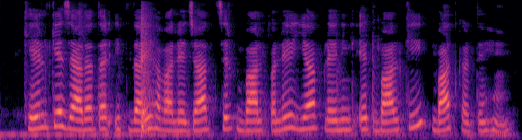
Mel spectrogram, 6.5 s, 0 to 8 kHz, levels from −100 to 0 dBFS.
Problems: background conversations at intervals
